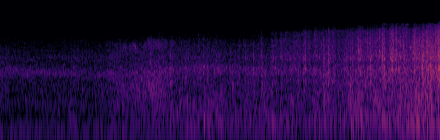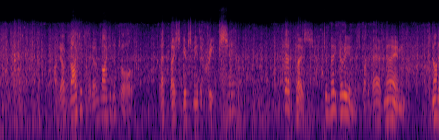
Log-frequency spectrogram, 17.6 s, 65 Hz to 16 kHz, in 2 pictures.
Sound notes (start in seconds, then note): 4.9 carriage rattles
